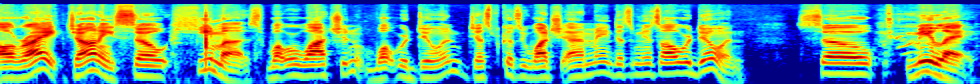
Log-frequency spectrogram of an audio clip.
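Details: Adult speaker; plain speech.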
